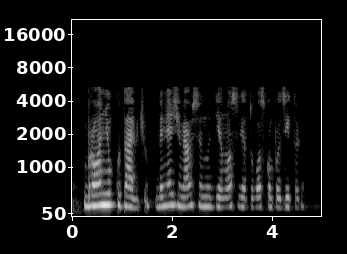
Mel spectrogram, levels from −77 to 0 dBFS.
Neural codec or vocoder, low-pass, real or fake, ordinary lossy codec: codec, 24 kHz, 1.2 kbps, DualCodec; 5.4 kHz; fake; MP3, 24 kbps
